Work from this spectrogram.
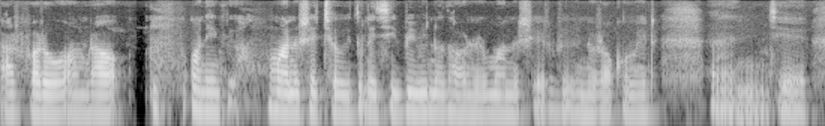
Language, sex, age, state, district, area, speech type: Bengali, female, 45-60, West Bengal, Dakshin Dinajpur, urban, spontaneous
